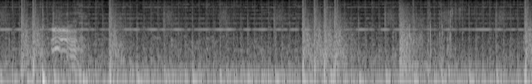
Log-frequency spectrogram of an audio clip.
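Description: Gunfire from a police shootout in the video game The Precinct, with scattered shots and bursts cracking over a busy game mix, several sharp reports clustered early and more around the middle and end.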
